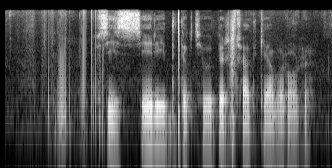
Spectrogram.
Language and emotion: Russian, neutral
